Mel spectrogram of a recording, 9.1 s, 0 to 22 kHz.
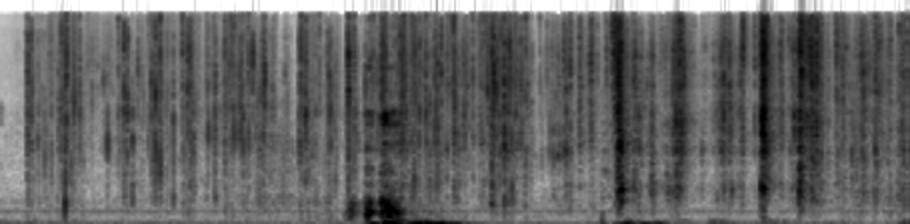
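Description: Dense, continuous crinkling of a foil 2023 Donruss trading card pack wrapper being ripped open, fairly loud, with sharp crackles and brief tearing bursts throughout and no one speaking.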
